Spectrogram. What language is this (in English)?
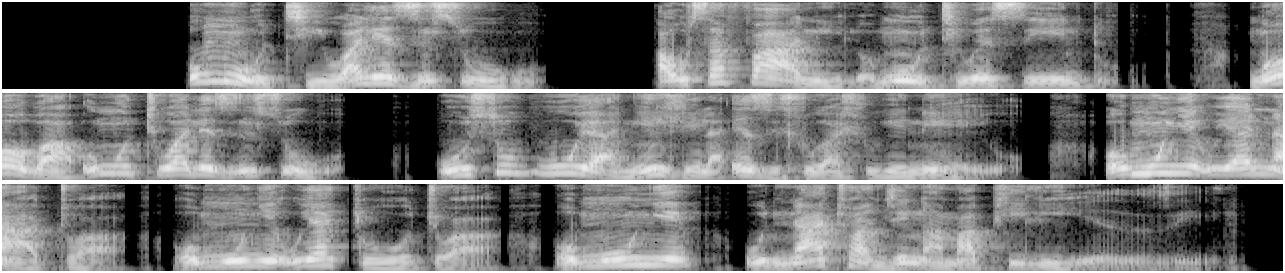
North Ndebele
